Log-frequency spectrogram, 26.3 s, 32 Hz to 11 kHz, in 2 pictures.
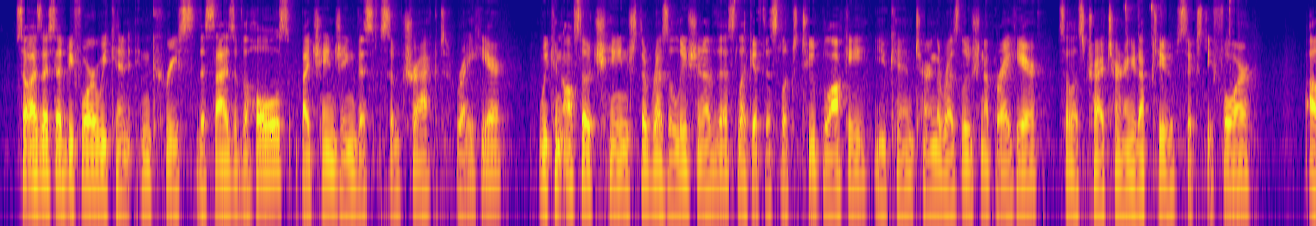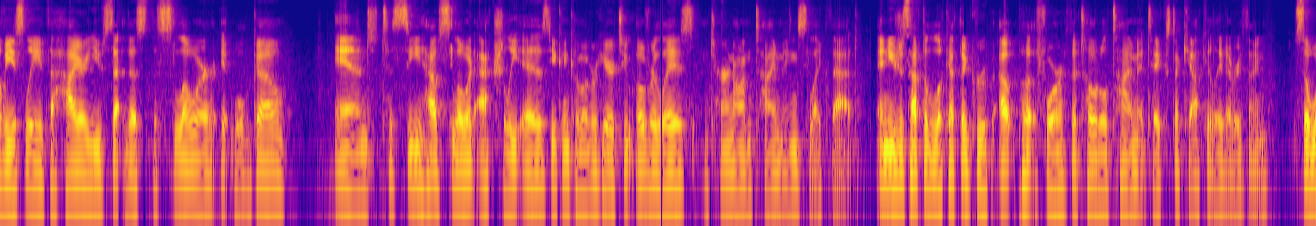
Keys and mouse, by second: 3.0-5.3 shift+drag, 8.0 click.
